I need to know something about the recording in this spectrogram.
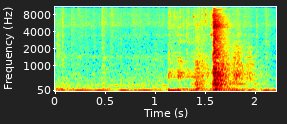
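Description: One short clatter of kitchenware about one and a half seconds in, from pots and utensils being handled on the stove; otherwise low room sound.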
